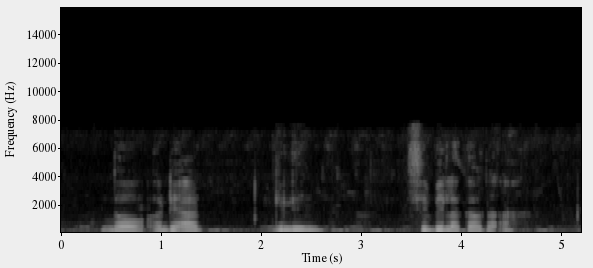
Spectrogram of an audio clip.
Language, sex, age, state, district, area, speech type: Santali, male, 18-30, West Bengal, Uttar Dinajpur, rural, spontaneous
